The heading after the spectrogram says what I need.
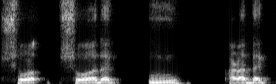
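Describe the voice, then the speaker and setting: A male student in an online class reading a list aloud slowly and carefully. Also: medium pitch, monotone, a little mellow, clean tone, dry recording.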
